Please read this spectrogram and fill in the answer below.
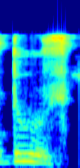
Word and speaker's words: douze: 11, 12 is pronounced as douze. Douze. OU sound is pronounced as oo.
